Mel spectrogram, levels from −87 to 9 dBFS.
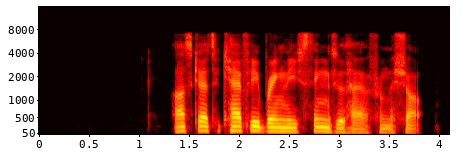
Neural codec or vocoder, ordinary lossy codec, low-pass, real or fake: codec, 16 kHz, 2 kbps, FunCodec, trained on Chinese and English, 25 frames a second; none; 7.2 kHz; fake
